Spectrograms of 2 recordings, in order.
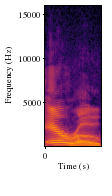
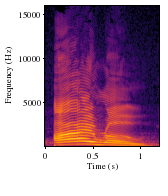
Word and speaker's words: airo: It is spelled A-I-R-O. It looks like arrow, but it's pronounced airo.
